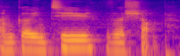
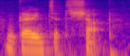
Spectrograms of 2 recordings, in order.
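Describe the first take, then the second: First: The word 'to' is said fully and clearly. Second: The word 'to' is reduced to a weak sound. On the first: The speaker calls it wrong. "And not" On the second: The speaker calls it right. "To is often pronounced as t in connected speech"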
